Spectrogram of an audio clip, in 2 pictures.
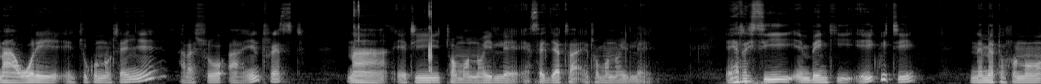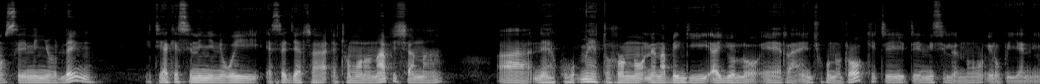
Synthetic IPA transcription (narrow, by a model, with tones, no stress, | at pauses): na˨wo˦ɾeḛ˨ɲt͡ʃu˦ku˦no˨tɛ˦ɲɛa˨ɾa˨ʃo˦ʔa˨i˦ntɾɛst | nae˨ti˦tɔ˨mɔ˨nɔ˨i˦lɛʔɛ̰˨sɛ˦d͡ʒata̰ʔɛ̰˨tɔ˦mɔ˨nɔ˨ilɛ̰˨ | ɛ˨˦ta˦i˦si˦ḛ˨mbe˦ŋki˨ʔḛ˨i˦kwi˦ti˦ | nɛ˨mɛ˨tɔ˨ɾɔ˦nɔsɪ˦ni˦ɲo˨le˦ŋ | e˨ti˦a˦kɛsi˦ni˦ɲi˨ni˨we˦ɛ˨sɛd͡ʒa˦taʔɛ˨tɔmɔ˨nɔ˨na˦pɪʃana̰ | nɛku˦mɛ˦tɔ˨ɾɔ˦nɔ̰nɛna˨be˦ŋki˦a̰˨jo˦lo̰ʔɛ̰ta̰ʔɛ̰˨ɲt͡ʃu˦kuno˨tɔ˦ki˨tite˨nisi˨lɛ˨nɔʔḭ˨ɾu˨pi˨janḭ˨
